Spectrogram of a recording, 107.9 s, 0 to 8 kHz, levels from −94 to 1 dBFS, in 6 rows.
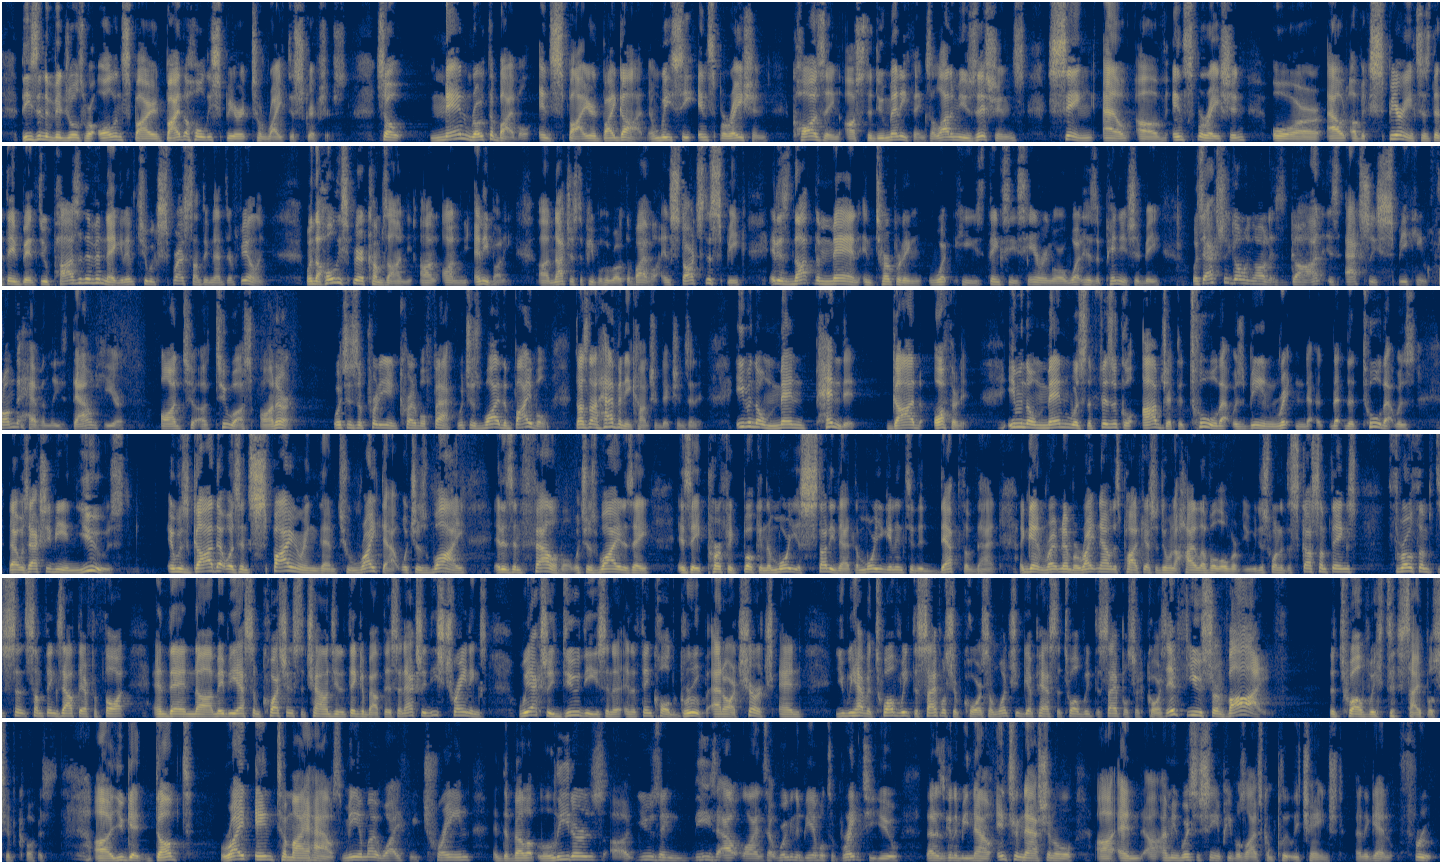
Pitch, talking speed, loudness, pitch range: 140 Hz, 190 wpm, -31 LUFS, 120-160 Hz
